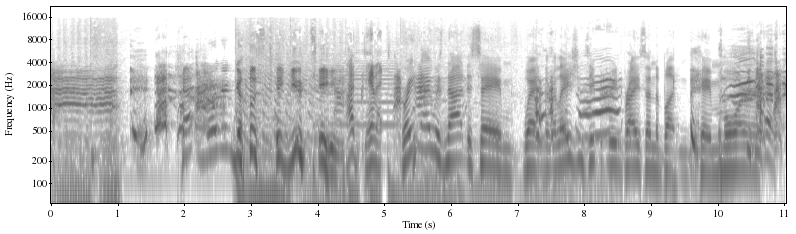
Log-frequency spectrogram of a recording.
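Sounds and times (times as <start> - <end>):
voices: 2.1 - 10.5.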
